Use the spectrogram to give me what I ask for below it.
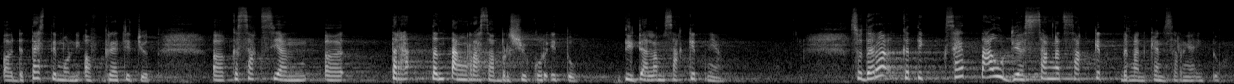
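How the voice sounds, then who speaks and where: A middle-aged woman pastor from Indonesia preaching a sermon, telling a personal story and rising to loud, emphatic passages, mixing English phrases into her speech. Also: medium pitch. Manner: storytelling, swells to loud emphatic preaching, drops to soft asides. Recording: long hall reverb with faint background noise.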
